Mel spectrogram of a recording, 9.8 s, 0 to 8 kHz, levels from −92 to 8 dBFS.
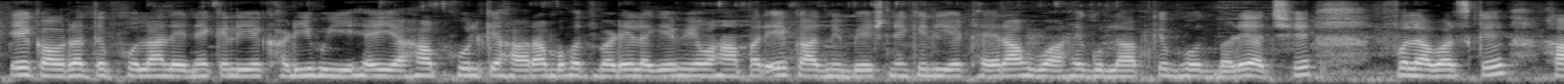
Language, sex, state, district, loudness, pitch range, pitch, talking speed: Hindi, female, Andhra Pradesh, Anantapur, -17 LUFS, 190-200 Hz, 195 Hz, 225 wpm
